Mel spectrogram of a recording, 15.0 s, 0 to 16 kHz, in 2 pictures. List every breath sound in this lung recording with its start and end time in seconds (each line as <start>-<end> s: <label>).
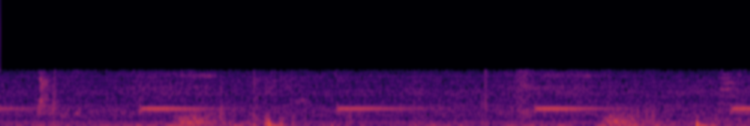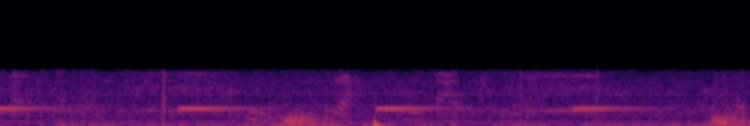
5.96-6.86 s: inhalation
10.21-11.11 s: inhalation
